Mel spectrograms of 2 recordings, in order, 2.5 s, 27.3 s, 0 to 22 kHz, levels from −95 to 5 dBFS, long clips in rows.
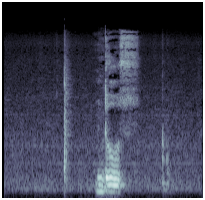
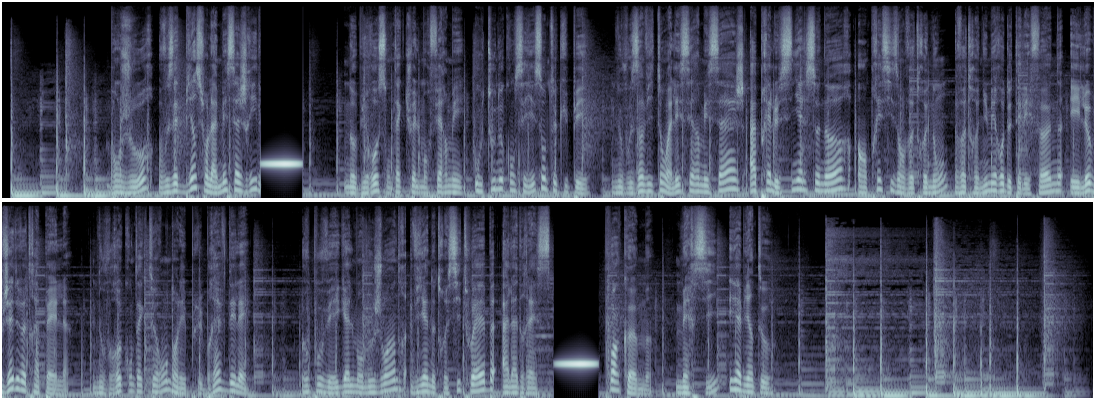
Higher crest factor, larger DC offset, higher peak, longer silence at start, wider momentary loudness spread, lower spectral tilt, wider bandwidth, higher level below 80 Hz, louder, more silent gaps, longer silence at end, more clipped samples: about the same, 20 dB vs 18 dB; neither; about the same, -2 dBFS vs -4 dBFS; first, 0.75 s vs 0.1 s; first, 23 LU vs 12 LU; about the same, -4 dB/octave vs -4.5 dB/octave; second, 12.5 kHz vs over 20 kHz; second, -66 dBFS vs -32 dBFS; first, -17 LUFS vs -22 LUFS; neither; first, 0.45 s vs 0.2 s; neither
